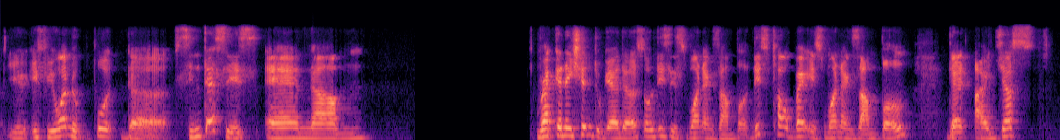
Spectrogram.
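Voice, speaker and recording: A man giving an informal technical lesson online, explaining haltingly, repeating himself and tagging phrases with quick check-ins. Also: medium pitch, a bit bright, husky. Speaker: workshop instructor. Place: online class over a computer. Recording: dull lo-fi online call audio.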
